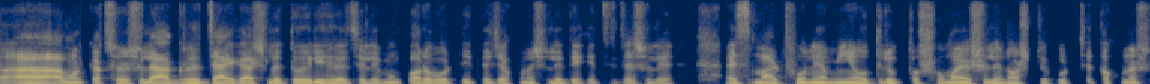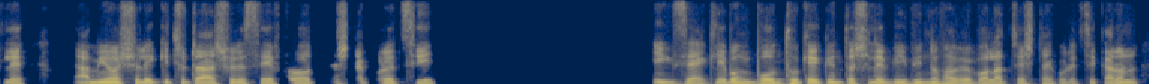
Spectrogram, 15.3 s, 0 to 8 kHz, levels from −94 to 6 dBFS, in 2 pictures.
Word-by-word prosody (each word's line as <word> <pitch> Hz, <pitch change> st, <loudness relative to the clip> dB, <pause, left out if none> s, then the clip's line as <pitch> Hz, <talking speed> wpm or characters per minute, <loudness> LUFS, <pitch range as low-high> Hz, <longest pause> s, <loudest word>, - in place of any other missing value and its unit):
আ -, -, +7 dB, 0.2 s
আমার 125 Hz, +2 st, +1 dB
কাছে 170 Hz, -, -2 dB
আসলে 130 Hz, -1 st, +1 dB
আগ্রহের 110 Hz, +3 st, 0 dB
জায়গা 110 Hz, +1 st, +3 dB
আসলে 120 Hz, +3 st, -2 dB
তৈরি 125 Hz, -2 st, +3 dB
হয়েছিল 100 Hz, -2 st, -1 dB
এবং 115 Hz, -, -4 dB
পরবর্তীতে 115 Hz, 0 st, -2 dB
যখন 100 Hz, +4 st, -5 dB
আসলে 110 Hz, +2 st, -5 dB
দেখেছি 95 Hz, -2 st, -8 dB
যে -, -, -6 dB
আসলে 105 Hz, +1 st, -7 dB, 0.4 s
এই 110 Hz, -, +1 dB
smartphone 110 Hz, +1 st, -1 dB
এ -, -, +3 dB
আমি 120 Hz, +1 st, 0 dB
অতিরিক্ত 110 Hz, +2 st, -4 dB
সময় 115 Hz, 0 st, 0 dB
আসলে 115 Hz, +1 st, -2 dB
নষ্ট 100 Hz, -3 st, -6 dB
করছি 105 Hz, +9 st, -12 dB
তখন 140 Hz, +2 st, -7 dB
আসলে 145 Hz, +3 st, 0 dB, 0.5 s
আমিও 140 Hz, +4 st, +5 dB
আসলে 135 Hz, +2 st, +2 dB
কিছুটা 130 Hz, 0 st, 0 dB
আসলে 130 Hz, +3 st, 0 dB
সেফ 120 Hz, -2 st, +1 dB
হওয়ার 120 Hz, -1 st, +1 dB
চেষ্টা 110 Hz, +1 st, -2 dB
করেছি। 125 Hz, +7 st, -1 dB, 1.6 s
এক্সাক্টলি 120 Hz, -2 st, 0 dB
এবং 155 Hz, -, +4 dB
বন্ধুকে 125 Hz, +4 st, +5 dB
কিন্তু 130 Hz, -2 st, 0 dB
আসলে 125 Hz, +1 st, +2 dB
বিভিন্নভাবে 115 Hz, 0 st, +1 dB
বলার 100 Hz, 0 st, +1 dB
চেষ্টা 105 Hz, -2 st, -4 dB
করেছি। 100 Hz, +5 st, -8 dB
কারণ 150 Hz, 0 st, +3 dB
115 Hz, 175 wpm, -25 LUFS, 110-125 Hz, 1.6 s, আ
